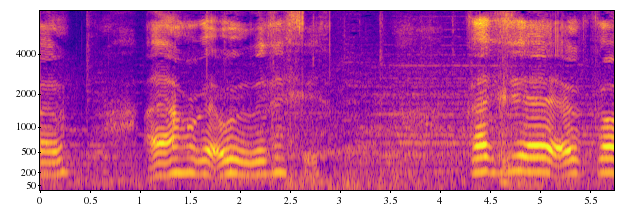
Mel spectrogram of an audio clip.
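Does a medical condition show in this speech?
Yes: cerebral palsy.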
